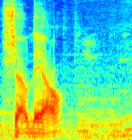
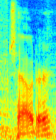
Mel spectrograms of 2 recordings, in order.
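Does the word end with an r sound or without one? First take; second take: without r; with r. First: The word ends without an r sound. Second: The word ends with an r sound. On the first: The speaker calls it right. "Say it right. It's a Simpsons reference" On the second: The speaker calls it wrong.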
